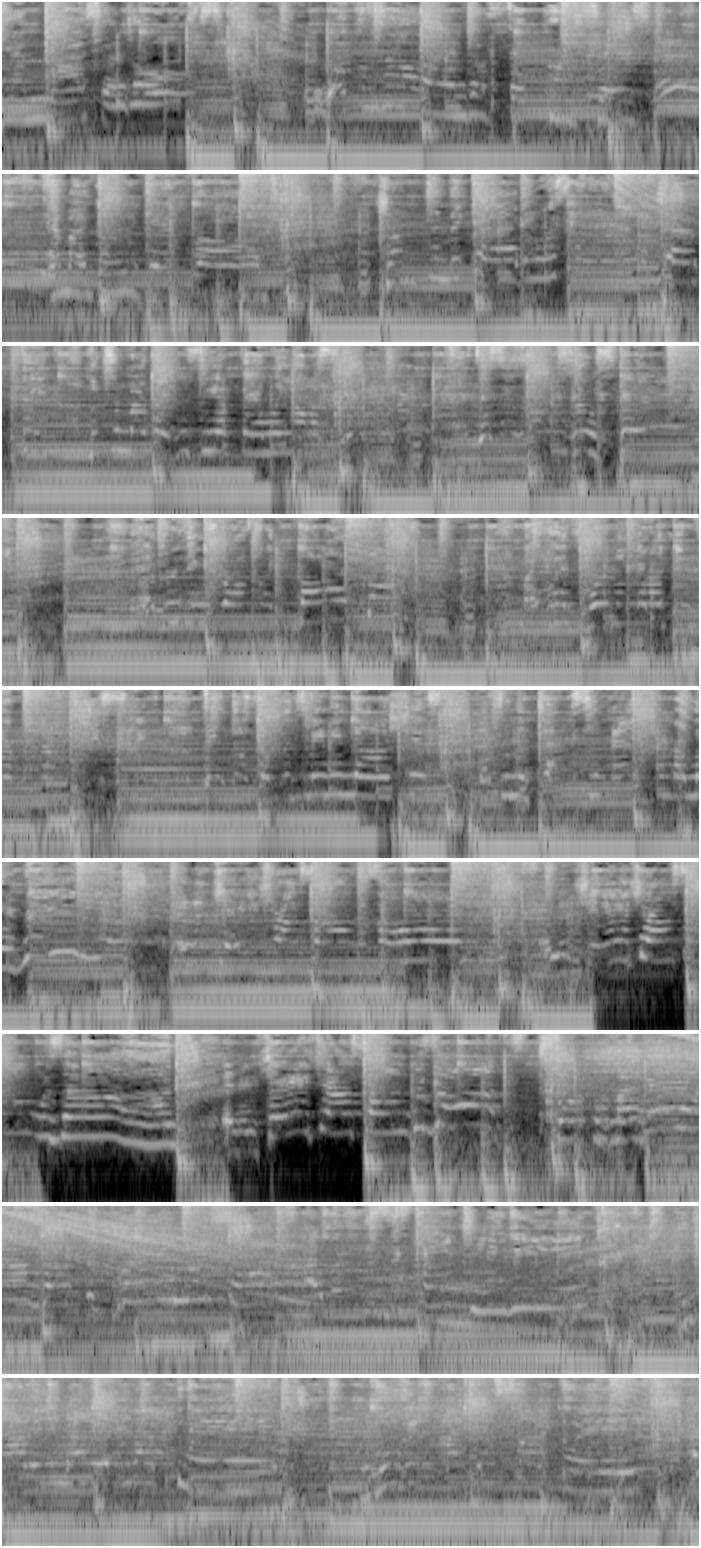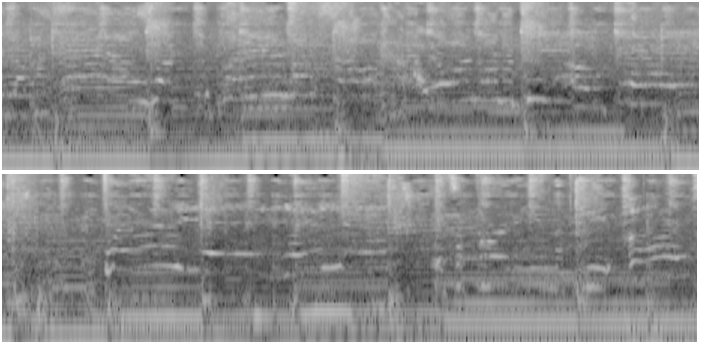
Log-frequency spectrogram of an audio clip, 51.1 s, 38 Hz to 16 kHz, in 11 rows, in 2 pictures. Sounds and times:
Music: 0.0 - 51.1.

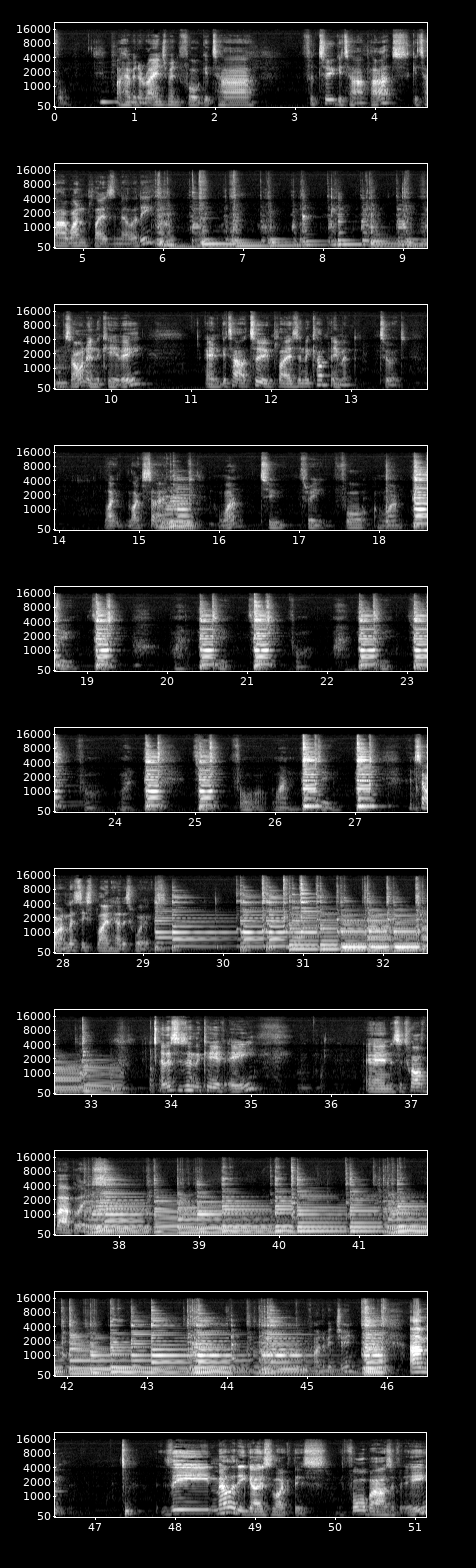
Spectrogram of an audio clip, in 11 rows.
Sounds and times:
Speech: 0.0 - 6.0, 9.3 - 10.5, 11.1 - 13.7, 14.6 - 18.9, 20.1 - 20.8, 21.5 - 22.9, 23.5 - 24.4, 25.5 - 26.9, 27.7 - 29.3, 33.8 - 35.2, 36.4 - 37.8, 44.9 - 45.7, 46.3 - 46.7, 47.8 - 51.1
Acoustic guitar: 0.5 - 1.3, 5.8 - 9.8, 15.2 - 16.0, 18.0 - 21.5, 22.2 - 25.5, 26.2 - 27.9, 29.0 - 34.0, 37.5 - 46.2.

